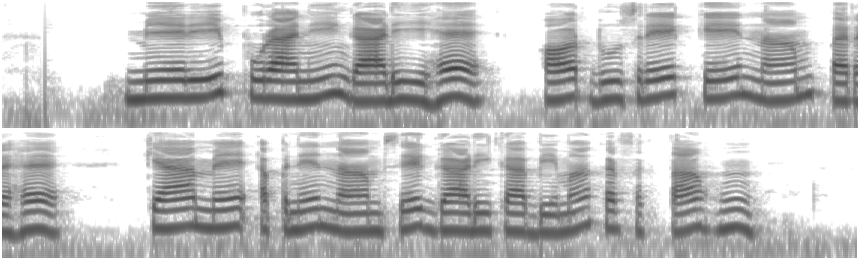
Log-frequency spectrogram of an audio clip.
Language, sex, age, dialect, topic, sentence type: Hindi, female, 46-50, Garhwali, banking, question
